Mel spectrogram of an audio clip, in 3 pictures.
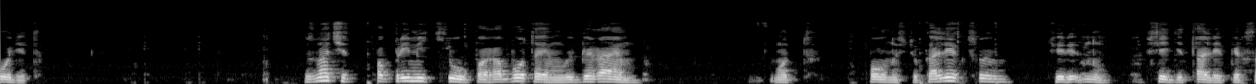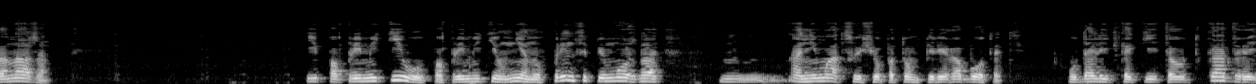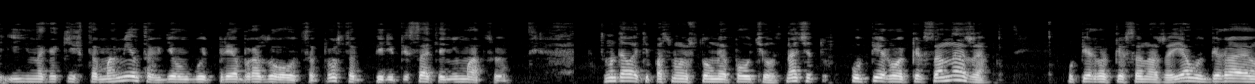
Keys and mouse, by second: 1.2 click, 1.9 click, 3.7-4.4 shift+middle drag, 4.7 middle click, 8.4 click, 9.7 shift+click, 13.8 middle click, 16.0 middle click, 35.2 middle click.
